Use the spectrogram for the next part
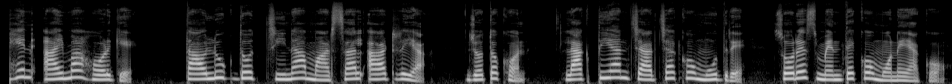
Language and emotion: Santali, neutral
